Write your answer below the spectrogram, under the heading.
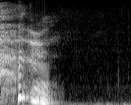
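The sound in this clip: A person clears a scratchy, itchy throat with one loud, rough, gravelly hack lasting under a second. Near silence follows, with only faint low rumble.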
